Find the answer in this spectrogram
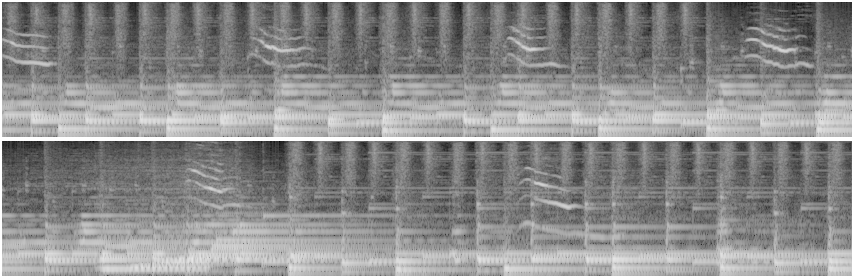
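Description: A young kitten meowing about six times in short, high-pitched calls, calling for its mother cat, over background music with a steady beat.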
